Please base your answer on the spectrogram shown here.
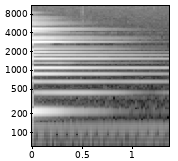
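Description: A single guitar note on the G string fretted at the second fret, plucked once and left ringing with a clean, gradual fade, close up and alone.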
